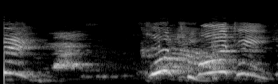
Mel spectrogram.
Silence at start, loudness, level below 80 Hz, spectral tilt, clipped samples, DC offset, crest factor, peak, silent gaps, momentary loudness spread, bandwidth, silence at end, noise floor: 0.05 s; -18 LUFS; -68 dBFS; -1 dB/octave; under 0.1%; under 0.1%; 18 dB; -2 dBFS; none; 11 LU; 7.8 kHz; 0.1 s; -48 dBFS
